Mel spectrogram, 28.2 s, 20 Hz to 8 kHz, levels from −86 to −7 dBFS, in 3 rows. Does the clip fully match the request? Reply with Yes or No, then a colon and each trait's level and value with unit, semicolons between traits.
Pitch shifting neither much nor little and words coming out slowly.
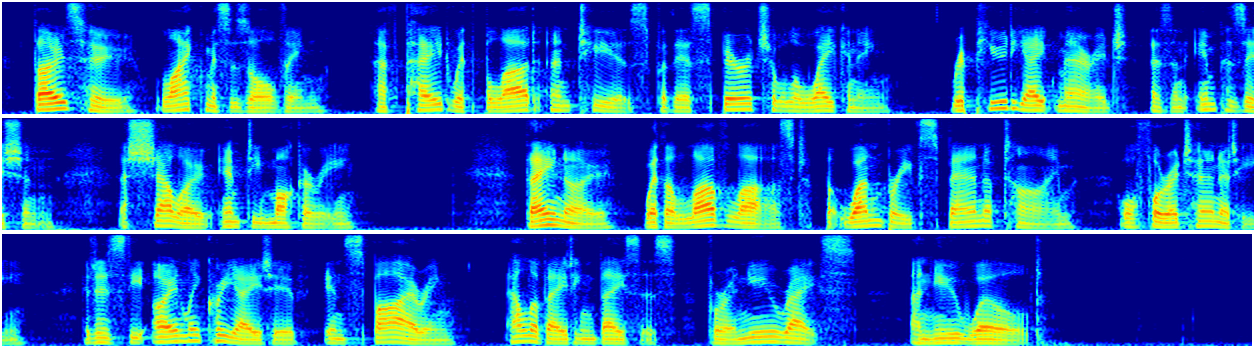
Yes: average, 4.0 semitones; slow, 115 wpm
